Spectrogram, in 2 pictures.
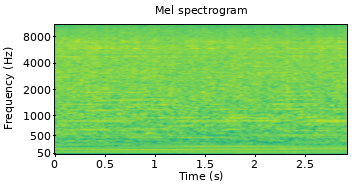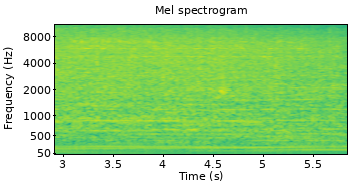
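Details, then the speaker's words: Mower idling after a cold start at about 30°F, after 5 months on untreated ethanol-free fuel. A loud, steady drone with an even low beat and no misses or knocks; slight smoke cleared: normal idle. "okay so it started great it did smoke just a tiny bit which is fine it cleared out"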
